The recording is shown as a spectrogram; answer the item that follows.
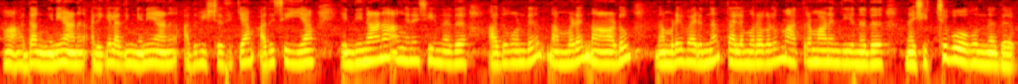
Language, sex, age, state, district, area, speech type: Malayalam, female, 30-45, Kerala, Kozhikode, rural, spontaneous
